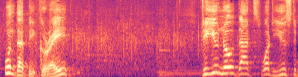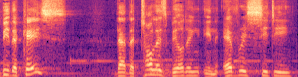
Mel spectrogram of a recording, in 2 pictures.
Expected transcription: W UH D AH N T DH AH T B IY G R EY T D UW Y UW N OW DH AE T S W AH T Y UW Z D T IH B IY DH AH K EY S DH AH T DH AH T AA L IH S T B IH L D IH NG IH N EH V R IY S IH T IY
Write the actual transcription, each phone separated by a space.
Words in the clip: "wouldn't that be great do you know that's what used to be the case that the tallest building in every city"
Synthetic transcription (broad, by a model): W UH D N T DH AH T B IY G R EY T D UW Y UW N OW DH AE T S W AH T Y UW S T IH B IY DH AH K EY S DH AH T DH AH T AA L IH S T B IH L D IH NG IH N EH V R IY S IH T IY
